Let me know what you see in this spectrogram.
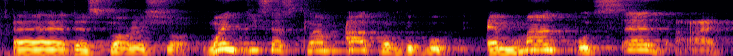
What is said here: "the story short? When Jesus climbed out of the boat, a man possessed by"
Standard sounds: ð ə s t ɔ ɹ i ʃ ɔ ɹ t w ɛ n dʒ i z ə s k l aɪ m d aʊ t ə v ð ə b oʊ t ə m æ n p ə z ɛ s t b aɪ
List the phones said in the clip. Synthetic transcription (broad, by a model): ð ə s t ɔ ɹ i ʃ ɔ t w ɛ n dʒ i s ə s k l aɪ m aʊ t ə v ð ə b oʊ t ə m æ n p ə s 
